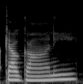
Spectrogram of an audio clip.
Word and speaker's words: Galgani: And I stumbled across Saint Gemma Galgini. I don't know if I'm saying her name right. Yeah. Saint Gemma. I think it's Galgani.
